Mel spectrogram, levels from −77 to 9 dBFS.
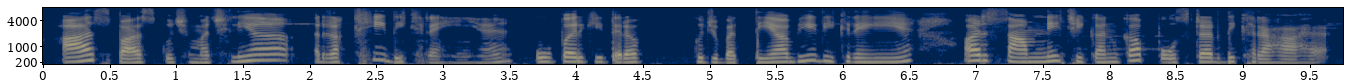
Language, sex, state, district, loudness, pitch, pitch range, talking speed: Hindi, female, Bihar, Kishanganj, -27 LUFS, 215 Hz, 195-240 Hz, 155 wpm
